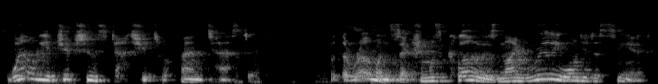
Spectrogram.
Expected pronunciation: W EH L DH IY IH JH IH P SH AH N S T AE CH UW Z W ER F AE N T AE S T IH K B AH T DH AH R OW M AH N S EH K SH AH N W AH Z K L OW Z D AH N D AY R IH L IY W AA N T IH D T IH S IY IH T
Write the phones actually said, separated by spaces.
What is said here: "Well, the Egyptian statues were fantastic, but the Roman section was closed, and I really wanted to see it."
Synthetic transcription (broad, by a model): W EH L DH IY IH JH IH P SH AH N S T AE CH UW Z W ER F AE N T AE S T IH K B AH T DH AH R OW M AH N S EH K SH AH N W AH Z K L OW Z D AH N AY R IH L IY W AA N T IH D T IH S IY IH T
